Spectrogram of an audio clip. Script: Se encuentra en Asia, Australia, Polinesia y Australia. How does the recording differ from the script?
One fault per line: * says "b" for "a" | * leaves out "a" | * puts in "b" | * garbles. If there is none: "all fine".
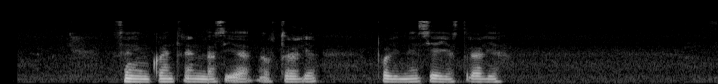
all fine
